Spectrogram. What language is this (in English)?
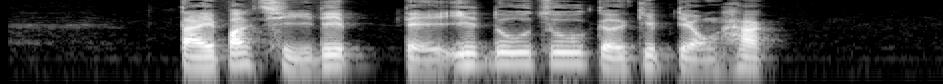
Min Nan Chinese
